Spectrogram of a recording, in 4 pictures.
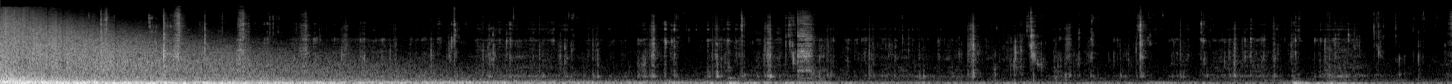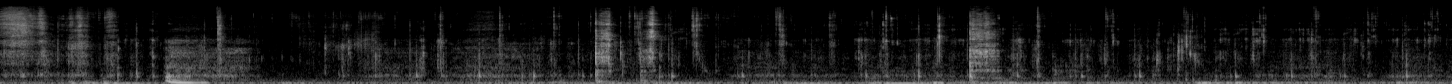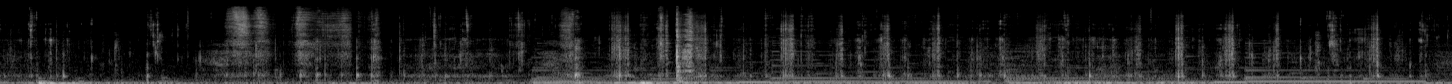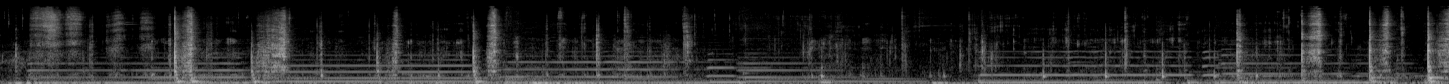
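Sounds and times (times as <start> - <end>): loud bites: 0.0 - 8.1
close-up chewing and mouth sounds: 1.2 - 58.0.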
